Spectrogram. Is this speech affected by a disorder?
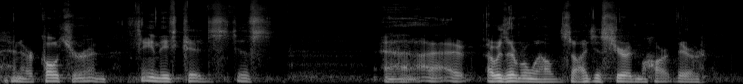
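Yes: cleft lip and palate; congenital, 15 surgeries, early ones closed palate and rejoined upper lip, surgeon Peter Randall, later nose, chin, jaw, bite surgery.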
